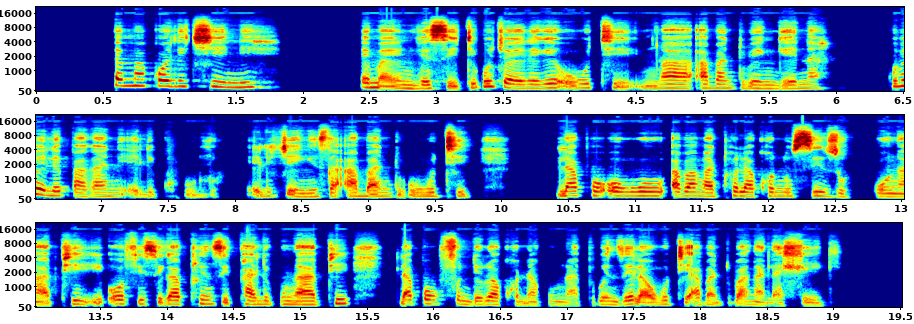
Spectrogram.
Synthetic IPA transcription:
ɛmakʼolit͡ʃʰʼini | ɛma̰junivesḭtʰiɣud̥ʒ̥ʱwajɛlɛɣɛʔṵɣutʰḭŋ͡ǁaʔaβantʼuβɛŋɛna | ɣuβɛlɛb̥ʱaɣaniʔḛlikʰṵlu | ḛlit͡ʃʼeŋisa̰ʔaβantʼuʔuɣutʰi | lapʰɔʔoɣuaβaŋatʰɔlakʰɔnusizɔɣuŋa̰pʰiiʔofisiɣapʰrinsʼipʰaliɣuŋapʰilapʰoɣufundʱɛlwakʰɔnaɣuŋa̰pʰiɣwɛnd͡zʱɛla̰ṵɣutʰia̰βantʼuβa̰ŋala̰ɬeːɣi̥

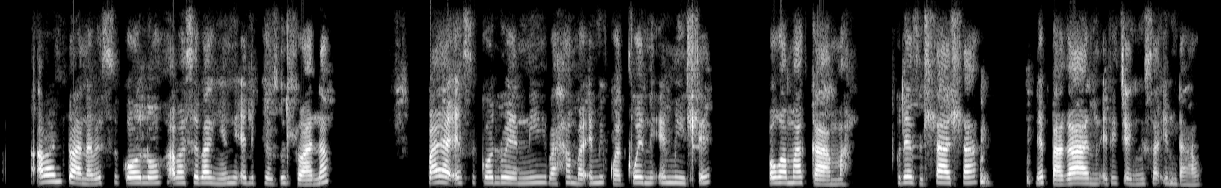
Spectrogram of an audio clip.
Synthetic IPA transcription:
a̰βantʼwanaβesiɣɔlɔa̰βasɛβaŋeniʔelipʰezuɮwaːna | βajaʔesiɣɔlweniβahambʱaʔemiɡ̥ʱwaǃweniʔemiɬɛ | ɔɣwamaɡ̥ʱaːma | ɣuleziɬaɬa | lɛb̥ʱaɣaniʔḛlit͡ʃʼeŋisa̰ʔindʱaːwɔ

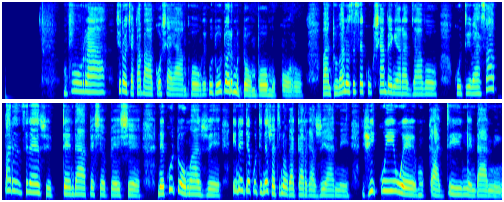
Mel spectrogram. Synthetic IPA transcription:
ɱvura | t͡ʃiɾo̞t͡ʃakaɓako̞ʃajampʰo̞ŋɡe̞kutiutoɾimuto̞mbo̞mukuːruʋantʰuʋano̞sisekuʃambe̞ɲaɾad͡zaʋo̞kutiʋasapaɾit͡sireʐite̞ndape̞ʃe̞pe̞ʃene̞kuto̞mwaʐeino̞itakutine̞ʐatino̞ŋɡatarɣaʐijaniʐikwiwe̞mukatimwe̞ndaːnḭ

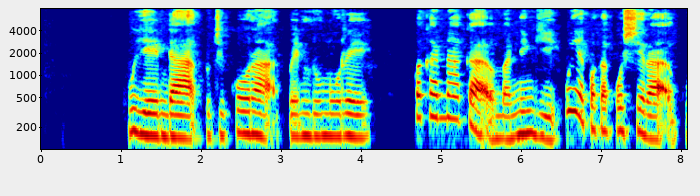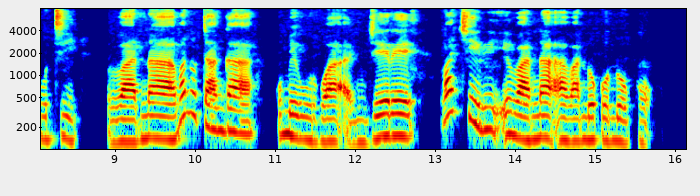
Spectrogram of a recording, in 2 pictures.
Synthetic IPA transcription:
kuje̞ndakut͡ʃiko̞ɾa̰kwe̞ndumure | kwakanaka̰maniŋɡiuje̞kwakako̞ʃe̞ɾa̰kuti | ʋanaʋano̞taŋɡa | kuɓe̞urwand͡ʒe̞ɾe̞ | ʋat͡ʃiriʋanaʋaɗo̞ko̞ɗo̞ːko

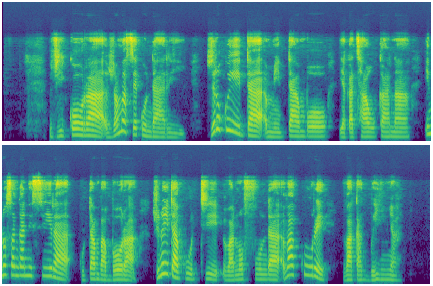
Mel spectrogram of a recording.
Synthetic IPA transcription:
ʐiko̞raʐamase̞ko̞ndari | ʐ̥iɾikuitamitambo̞ | jakat͡saukana | ino̞saŋɡanisiɾakutambabʱo̞ɾa̰ | ʐ̥ino̞itakutʰiʋano̞fundaʋakuɾe̞ | ʋakaɡʱwiːɲa

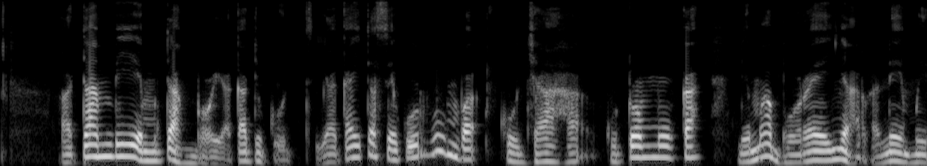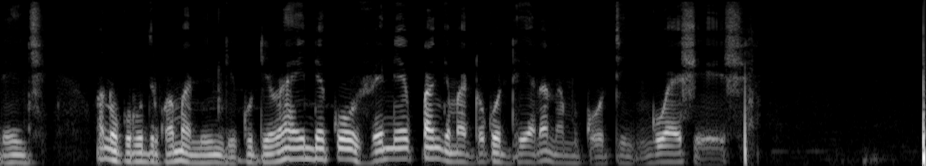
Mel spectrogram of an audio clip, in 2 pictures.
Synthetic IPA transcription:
ɦatambije̞mutambo̞̰ja̰katikṵd͡zijakaitase̞kurumbakud͡ʒaɦakuto̞mukane̞mabʱo̞ɾae̞ɲa̰ra̰ne̞mwire̞nd͡ʒe | ʋa̰no̞kurud͡zirwamaniŋɡikutiʋae̞nde̞kove̞ne̞k͡paŋɡe̞madʱo̞ko̞dʱejananamuɡʱo̞tiŋɡuʋajeʃeeːʃe̥

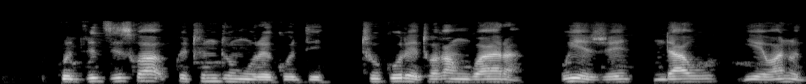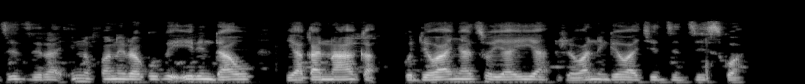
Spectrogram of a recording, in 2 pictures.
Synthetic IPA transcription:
kud͡zid͡ziswakwetʰundumuɾe̞kuti | tʰukuɾe̞twakaŋɡwaɾa | uje̞ʐe̞ | ndau | je̞wano̞d͡zid͡ziɾaʔino̞fanirakukeiɾindau | jakanaka | kut̬iʋaɲat͡so̞jaijaʐaʋane̞ŋɡe̞ʋat͡ʃid͡zid͡ziːswa

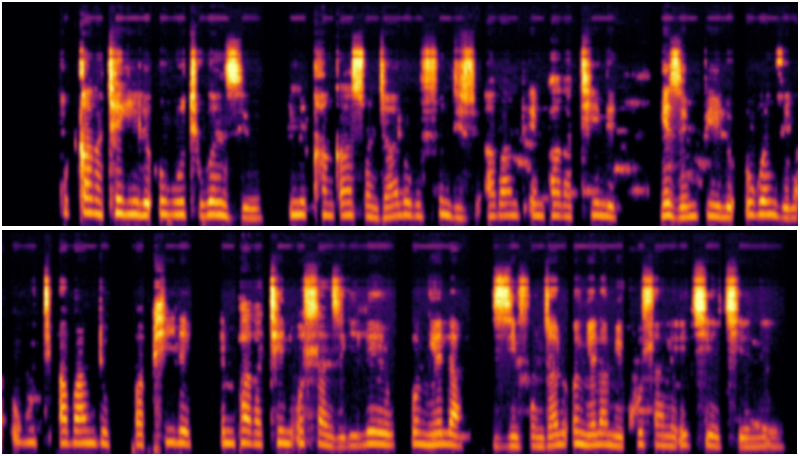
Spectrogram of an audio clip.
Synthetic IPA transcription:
ɣuǃaɣatʰeɣilɛʔuɣutʰiɣwend͡zʱiwɛ | imikʰaŋkʼasɔnd͡ʒʱalɔɣufundʱiswɛʔaβantʼuem̩pʰaɣatʰini | ŋɛzempʼilɔuɣwɛnd͡zʱɛlaʔuɣutʰi̥aβantʼu | βapʰilɛ | em̩pʰaɣatʰiniʔɔɬand͡zʱeɣilɛjɔːŋɛla | zifɔnd͡ʒʱalɔʔɔŋɛlamikʰuɬanɛʔet͡ʃʼijet͡ʃʼijɛnɛːjɔ

